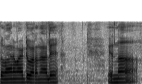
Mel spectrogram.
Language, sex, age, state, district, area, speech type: Malayalam, male, 45-60, Kerala, Alappuzha, rural, spontaneous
